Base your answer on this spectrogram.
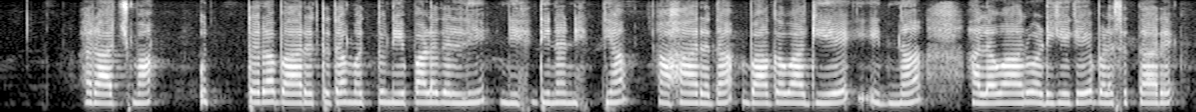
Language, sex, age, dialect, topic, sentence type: Kannada, female, 18-24, Mysore Kannada, agriculture, statement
